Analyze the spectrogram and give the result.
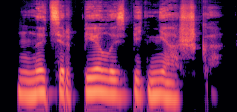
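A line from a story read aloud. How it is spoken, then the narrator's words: Cooed. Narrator (Russian): проворковал Кандашов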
